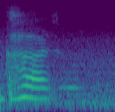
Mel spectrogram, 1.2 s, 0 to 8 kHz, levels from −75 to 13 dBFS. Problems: constant background noise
